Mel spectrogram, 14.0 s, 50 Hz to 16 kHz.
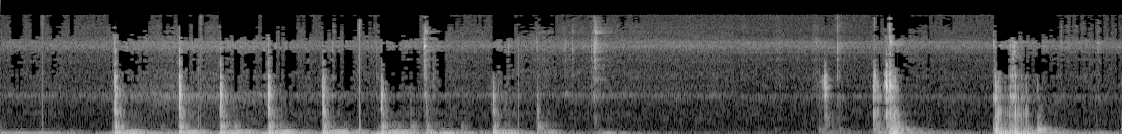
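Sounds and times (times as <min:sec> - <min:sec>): faint high whine: 0:00.0 - 0:14.0
clunks and knocks on car wheel: 0:01.4 - 0:07.0, 0:12.4 - 0:13.3.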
